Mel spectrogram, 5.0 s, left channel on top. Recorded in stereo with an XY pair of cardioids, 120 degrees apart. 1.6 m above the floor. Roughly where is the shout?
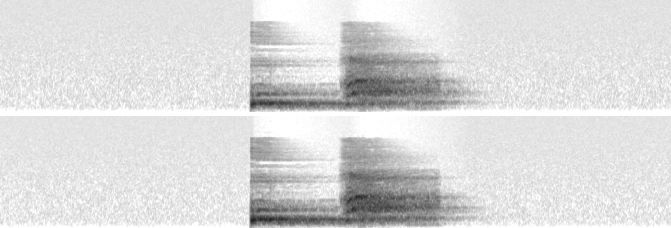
Ahead right.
